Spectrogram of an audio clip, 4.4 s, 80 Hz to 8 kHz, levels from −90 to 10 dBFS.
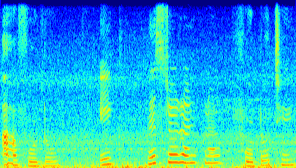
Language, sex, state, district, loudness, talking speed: Gujarati, female, Gujarat, Gandhinagar, -18 LUFS, 95 wpm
